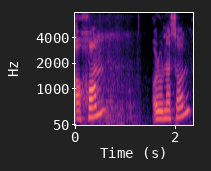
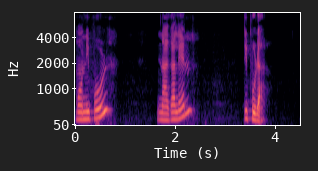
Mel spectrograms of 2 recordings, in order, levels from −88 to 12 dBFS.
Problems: background sounds at intervals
